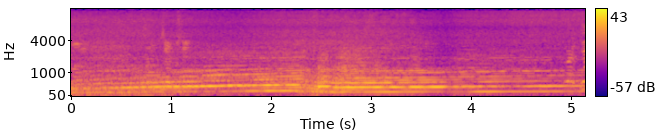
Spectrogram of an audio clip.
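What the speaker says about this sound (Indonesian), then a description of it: "Oh iya, ada motor lewat." A motorcycle passes close by, its engine a loud, steady humming drone that shifts in pitch as it goes past, then carries on with a sustained tone. No one speaks.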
